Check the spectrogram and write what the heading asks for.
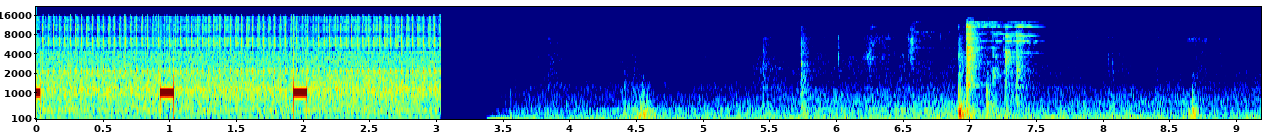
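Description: Film-leader countdown sound effect: three short beeps a second apart over a steady hiss, cutting off suddenly about three seconds in. Then low room noise with a few light clicks and one sharper knock about seven seconds in.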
